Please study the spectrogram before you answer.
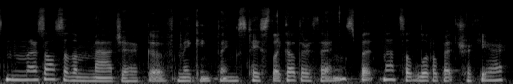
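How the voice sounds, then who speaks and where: Kind forest witch played by a woman, intimate roleplay; soft mellow tone, hesitant and gentle, faint noise behind the voice. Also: lowish voice, moderate pace, vocal fry. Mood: warm, hospitable. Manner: gentle, hesitant, softly teasing. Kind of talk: intimate audio roleplay, speaking to the listener.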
